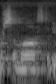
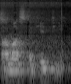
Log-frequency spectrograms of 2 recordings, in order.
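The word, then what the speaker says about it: Samasthiti: Searching for samastiti, our equal standing. Sometimes pronounced samastahiti.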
